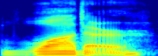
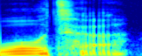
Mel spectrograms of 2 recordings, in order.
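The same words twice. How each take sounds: First: It is said with an American accent. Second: It is said with a British accent. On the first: "美式英文念water" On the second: "英国人的水念得很奇怪哦，念成water"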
